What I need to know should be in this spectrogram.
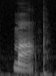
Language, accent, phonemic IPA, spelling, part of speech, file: English, US, /mɑp/, mop, noun / verb, En-us-mop.ogg
- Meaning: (noun) 1. An implement for washing floors or similar, made of a piece of cloth, or a collection of thrums, or coarse yarn, fastened to a handle 2. A wash with a mop; the act of mopping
